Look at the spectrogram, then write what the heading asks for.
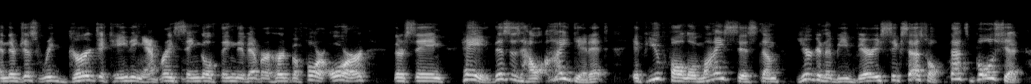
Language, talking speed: English, 200 wpm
